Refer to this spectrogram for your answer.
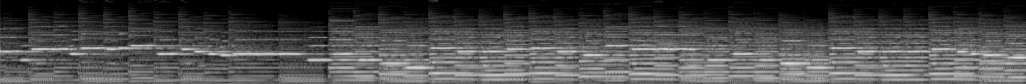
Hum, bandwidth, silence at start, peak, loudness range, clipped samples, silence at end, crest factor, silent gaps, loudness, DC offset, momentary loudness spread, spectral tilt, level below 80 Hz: none; over 20 kHz; 0 s; -2 dBFS; 2 LU; under 0.1%; 0 s; 12 dB; none; -13 LUFS; 0.5%; 3 LU; -3.5 dB/octave; -56 dBFS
